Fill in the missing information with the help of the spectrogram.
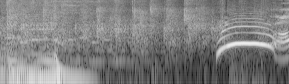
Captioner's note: applause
